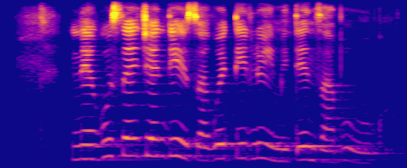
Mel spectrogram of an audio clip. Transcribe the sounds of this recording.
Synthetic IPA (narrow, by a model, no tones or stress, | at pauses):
nek̬usɛt͡ʃʼentʼiswak̬wetʼilwimitʼɛnd͡zʱaɓuːk̬ɔ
